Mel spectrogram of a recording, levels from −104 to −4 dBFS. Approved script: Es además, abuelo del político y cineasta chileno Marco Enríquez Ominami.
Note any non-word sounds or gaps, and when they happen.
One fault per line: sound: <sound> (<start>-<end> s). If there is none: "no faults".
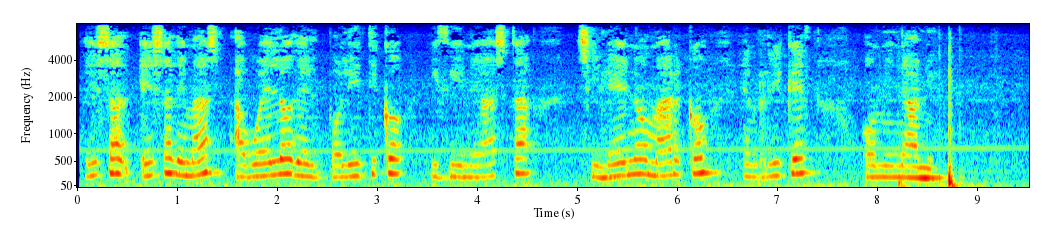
no faults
